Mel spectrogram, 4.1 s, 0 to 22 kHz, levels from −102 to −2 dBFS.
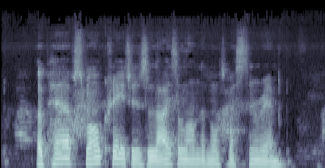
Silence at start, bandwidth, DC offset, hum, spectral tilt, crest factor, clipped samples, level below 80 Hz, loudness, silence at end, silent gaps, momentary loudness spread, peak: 0.2 s; 12.5 kHz; under 0.1%; none; -6 dB/octave; 20 dB; under 0.1%; -58 dBFS; -24 LUFS; 0.5 s; none; 8 LU; -4 dBFS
